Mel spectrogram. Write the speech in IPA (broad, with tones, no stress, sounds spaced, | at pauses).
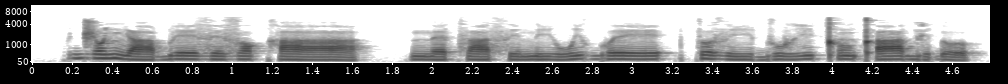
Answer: d͡ʒ ɔ˦ ɲ aː˨ b eː˦˨ z ɪ˦ z ɔ˦ kʰ aː˦˨ | n ɛ˨ t͡s a˨ s i˨ n iː˨ w i˦ ɡʷ eː˦ | t ʊ˦ z iː˨ d u˨ ɣ i˦ kʼ ũ˦ kʼ aː˦ d i˨ ɗ ʊ˨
